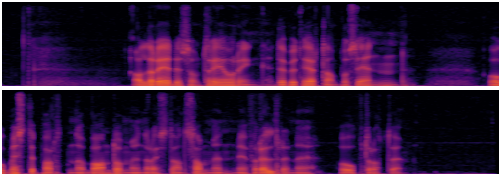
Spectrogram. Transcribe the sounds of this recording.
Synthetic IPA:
ɑləɾeːd̪əsɔmt̪ʰɾeːoːɾɪŋd̪ɛbʉt̪ʰeːɾt̪əhɑnpʰoːseːnn̩ | oːɡmɛst̪əɾpʰɑɾt̪n̩ɑːʋbɑːɳd̪ɔmənɾæɪst̪əhɑnsɑmənmeːfɔɾʔɛld̪ɾənə | oːʊpd̪̥ɾɔt̪ʰə

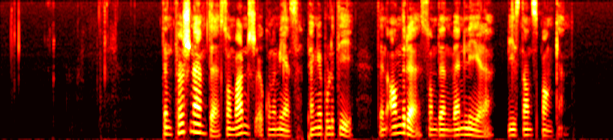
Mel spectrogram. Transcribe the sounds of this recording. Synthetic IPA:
d̪̥ɛnfœʃnɛmt̪əsɔmʋæɖɳ̩sœ̰kʊnʊmiːənspʰɛŋəpʊlɪt̪ʰiː | d̪̥ɛnʔɑnd̪ɾə̰sɔmd̪ɛnʋɛnlɪəɾə̰b̥iːst̪ɑnsbɑŋkə̰n

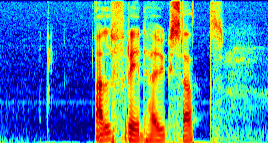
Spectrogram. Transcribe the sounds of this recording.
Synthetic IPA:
ʔalfɾeːd̪ɦɑʉɡsat̪

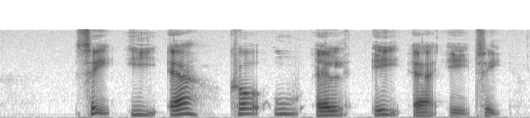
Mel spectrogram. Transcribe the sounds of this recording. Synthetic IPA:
se̝̰ː | iæɐ̰ | kʰɔ̰̽ːṵːel | e̝̰ːæɐ̰e̝̰ːt͡sʰe̝̰ː

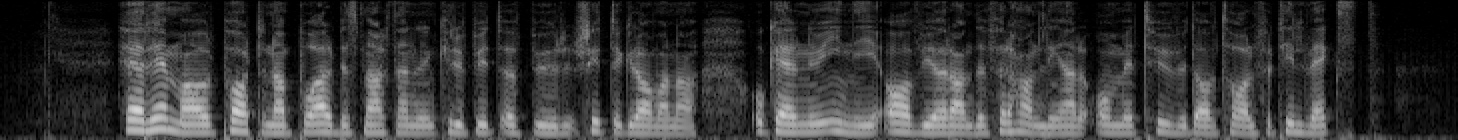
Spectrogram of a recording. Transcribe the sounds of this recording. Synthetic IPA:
hæːɾhɛmːahaɾpʰɑːʈəɳapʰɔaɾbɛt̪smaɾknad̪ənkʰɾʉ̟ːpɪt̪ɵpːʉ̟ːɾʂʏt̪ːəɡɾɑːvaɳaʔɔkæɾɳʉ̟ːɪnːəɪʔɑːvjœːɾand̪əfœɾɦand̪lɪŋaɾɔmɛt̪hʉ̟ːvɵd̪ɑːvt̪ʰɑːlfœʈʰɪlvɛkst̪

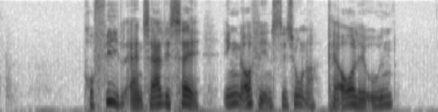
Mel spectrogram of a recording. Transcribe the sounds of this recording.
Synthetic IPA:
pʰʁo̝fḭːlæɐe̝nsæɐlisɛ̰ɪ | ʔe̝ŋn̩ʔɒ̽fn̩l̥iəe̝nsd̥it͡sʰuɕo̝̰ːnɐkʰæʔɒʊɐle̝̰ːʊəʔuːð̞ˠn̩

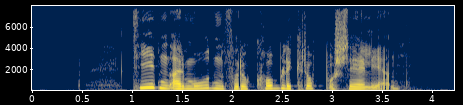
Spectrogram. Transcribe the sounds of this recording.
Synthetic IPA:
t̪ʰiːd̪n̩ʔæːɾmuːd̪n̩fɔɾoːkʰɔbləkʰɾɔpoːʃeːlɪjɛ̰n

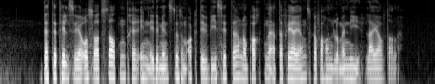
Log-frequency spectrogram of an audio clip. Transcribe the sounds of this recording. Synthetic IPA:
d̪ɛt̪ət̪ʰɪlsiːəʁʔɔsɔɑt̪st̪ɑːt̪n̩t̪ʰʁeːʁʔɪnḭːd̪eːmɪnst̪əsɔmʔɑ̰kt̪ɪʋbiːsɪt̪əʁnɔʁpʰɑʁt̪n̩ə̰ʔɛ̰t̪əʁfeːʁɪənskɑfɔʁɦɑnd̪lɔmeːnyːlæɪɑːʋt̪ʰɑ̰ːlʔə̰

